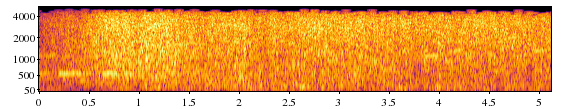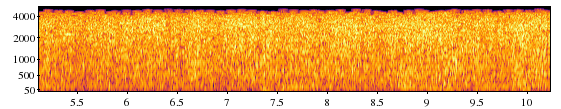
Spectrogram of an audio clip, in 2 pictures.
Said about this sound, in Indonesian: Begitu bunyi gemuruh air terjun terdengar, kami langsung heboh dan berlari mencari asal suara itu.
